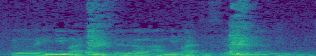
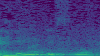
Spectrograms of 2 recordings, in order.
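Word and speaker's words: Henri Matisse: 그 다음에 이제 또 하나 비주얼한 쪽은 왼쪽에 있는 그림은 앙리 마티스라는 불러서 발음을 하면 앙리 마티스, 영어로 하면 헨리 마티스고 댄스라고 하는 그림입니다.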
